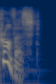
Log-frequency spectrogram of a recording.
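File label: "provost", British English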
